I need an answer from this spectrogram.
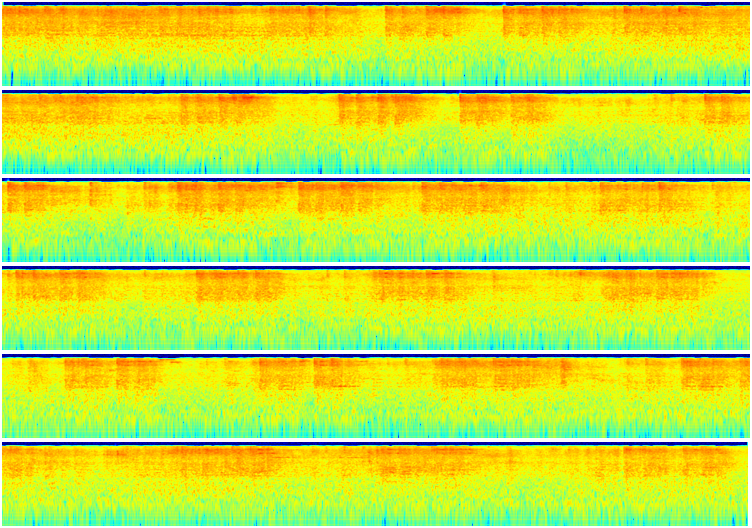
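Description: Cars of a mixed freight train rolling past at speed, the steel wheels clattering over the rail joints in a steady, loud clickety-clack.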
